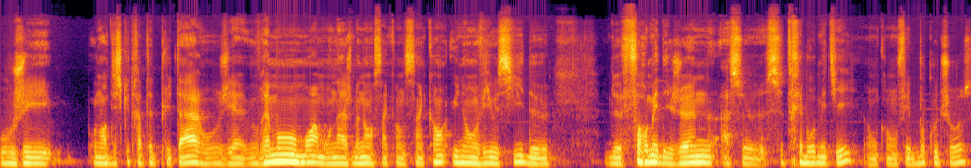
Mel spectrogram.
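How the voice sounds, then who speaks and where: Speaking with a Belgian accent, a man has a fairly low pitch and a dark, mellow tone. He keeps a moderate pace with fairly even intonation. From Belgium. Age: 50s. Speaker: chef and restaurant consultant. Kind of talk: podcast interview. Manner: hesitant, many fillers.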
